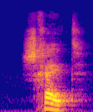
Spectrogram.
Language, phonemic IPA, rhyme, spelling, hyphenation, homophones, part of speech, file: Dutch, /sxɛi̯t/, -ɛi̯t, scheit, scheit, scheid / scheidt / schijt, noun, Nl-scheit.ogg
- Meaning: shoat (sheep-goat hybrid)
